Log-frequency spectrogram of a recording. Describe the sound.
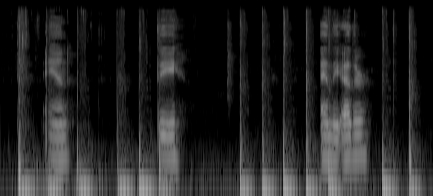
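Typing on a keyboard, with sharp close-up key clacks landing in an uneven rhythm, interrupted by a few short bursts of murmured voice.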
